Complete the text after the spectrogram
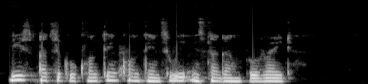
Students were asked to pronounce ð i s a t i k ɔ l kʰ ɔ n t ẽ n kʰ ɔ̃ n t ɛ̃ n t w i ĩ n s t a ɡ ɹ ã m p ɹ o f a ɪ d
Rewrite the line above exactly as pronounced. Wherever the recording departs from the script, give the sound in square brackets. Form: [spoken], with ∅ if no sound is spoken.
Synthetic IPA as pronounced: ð i s a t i k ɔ l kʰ [ɔ̃] n t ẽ n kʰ ɔ̃ n t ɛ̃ n t w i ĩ n s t a ɡ ɹ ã m p ɹ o [v] a ɪ d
